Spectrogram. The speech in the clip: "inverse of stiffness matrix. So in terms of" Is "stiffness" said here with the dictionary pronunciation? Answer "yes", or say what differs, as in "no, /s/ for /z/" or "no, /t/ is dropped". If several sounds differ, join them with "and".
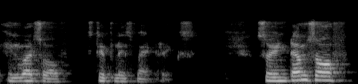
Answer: yes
